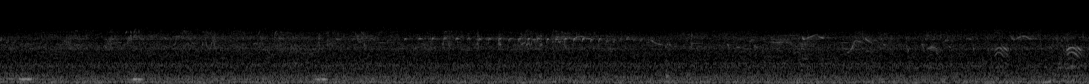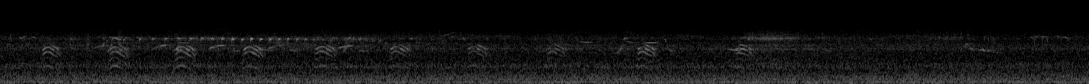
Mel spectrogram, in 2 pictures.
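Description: Wild birds singing: a rapid high trill repeated several times, and in the middle a run of quick rising-and-falling chirps, over steady background noise. A few short low sounds near the start.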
